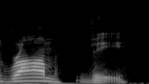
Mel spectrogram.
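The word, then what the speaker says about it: Ram V: The proper way to pronounce this person's name is Rom V.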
